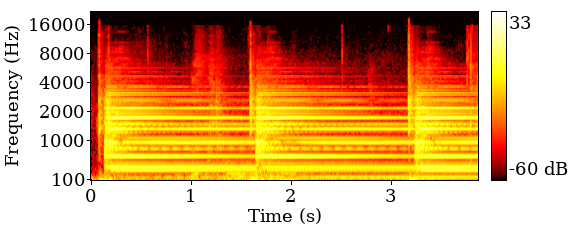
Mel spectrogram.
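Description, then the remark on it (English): A large, resonant bell is struck three times at steady intervals, each loud clang ringing out with long, shimmering overtones that overlap the next strike, rung to celebrate the team's first win of the 2024 season, a 5-4 comeback victory on Sunday. No voices are heard. “So let's ring the bell for win one of the 2024 season.”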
